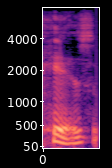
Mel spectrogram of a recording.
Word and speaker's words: His: of hiss it's spelled his so you can see it over here his right but it's pronounced hiss like a sound a snake would make and the bundle of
